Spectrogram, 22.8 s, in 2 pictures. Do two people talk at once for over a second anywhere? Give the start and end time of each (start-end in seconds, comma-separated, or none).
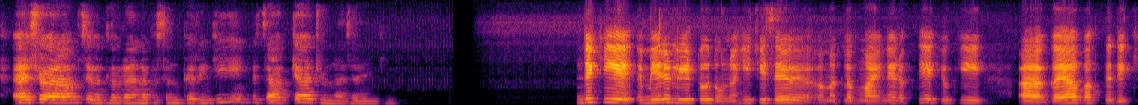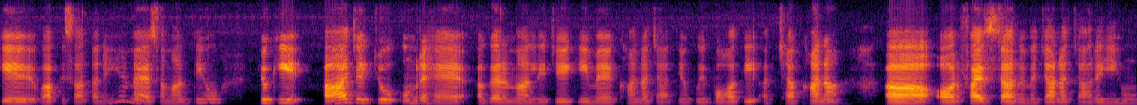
none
